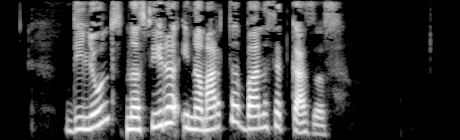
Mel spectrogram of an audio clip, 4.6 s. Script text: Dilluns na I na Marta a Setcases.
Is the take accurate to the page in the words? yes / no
no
